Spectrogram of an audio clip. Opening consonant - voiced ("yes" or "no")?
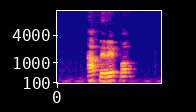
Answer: no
